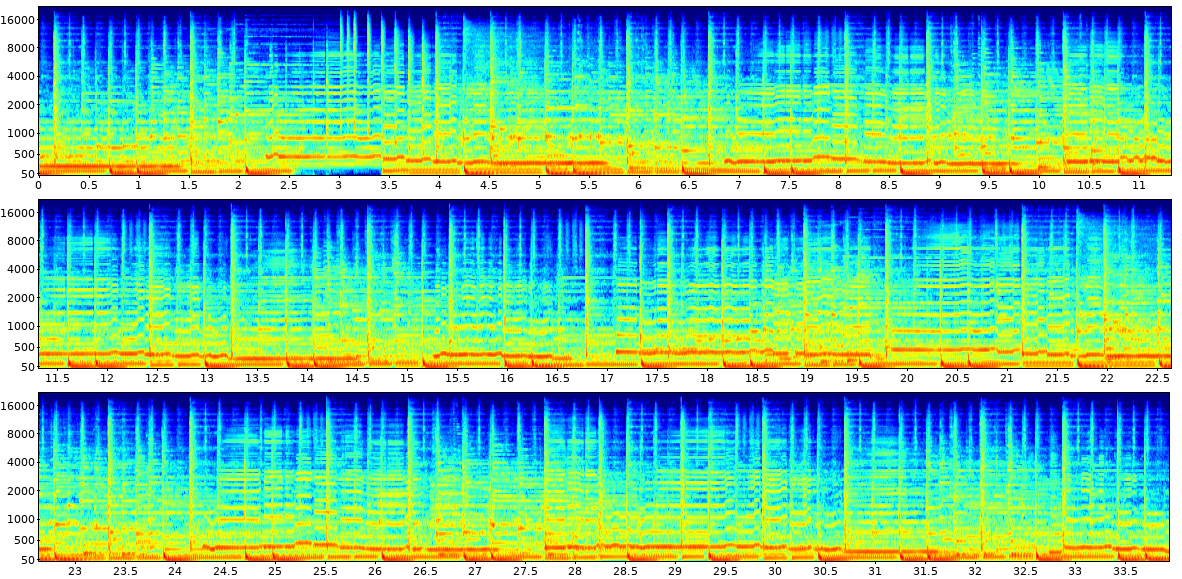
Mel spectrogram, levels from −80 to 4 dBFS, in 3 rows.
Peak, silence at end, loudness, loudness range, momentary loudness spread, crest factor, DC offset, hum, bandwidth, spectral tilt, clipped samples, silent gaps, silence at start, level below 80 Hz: 0 dBFS; 0 s; -12 LUFS; 1 LU; 3 LU; 10 dB; under 0.1%; none; 17 kHz; -5.5 dB/octave; under 0.1%; none; 0 s; -16 dBFS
